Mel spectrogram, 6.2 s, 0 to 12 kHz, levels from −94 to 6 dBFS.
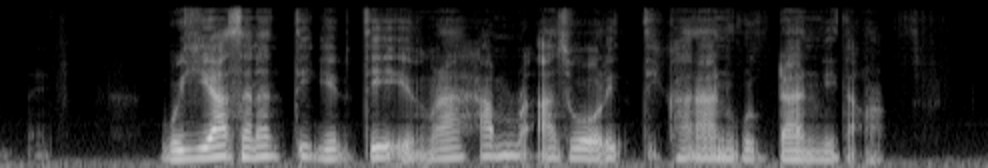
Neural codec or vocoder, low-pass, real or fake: autoencoder, 22.05 kHz, a latent of 192 numbers a frame, VITS, trained on many speakers; 9.9 kHz; fake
